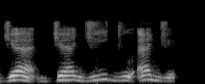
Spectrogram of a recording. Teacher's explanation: Huruf jim makhrajnya berada di tengah lidah.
